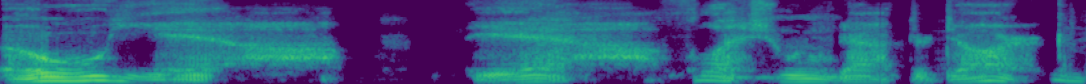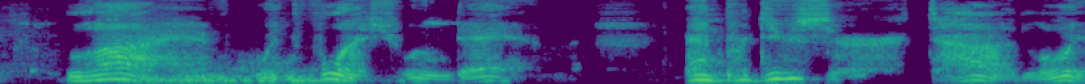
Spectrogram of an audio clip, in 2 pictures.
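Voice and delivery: very slow, seductive, purring sexy voice. Opening the after-dark show intro, joking: put-on sexy voice. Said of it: "You have to do the sexy voice".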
